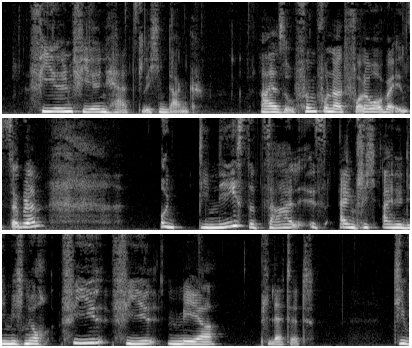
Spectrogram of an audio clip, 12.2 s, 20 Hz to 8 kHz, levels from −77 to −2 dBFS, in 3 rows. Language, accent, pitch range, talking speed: German, German, 195-245 Hz, 120 wpm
